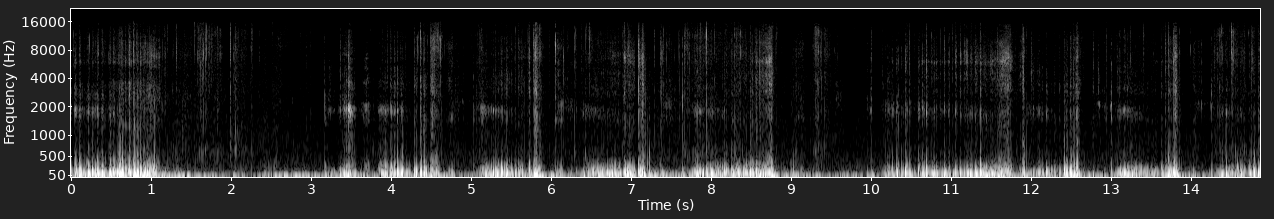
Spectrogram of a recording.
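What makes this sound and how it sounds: A metal blade scrapes and carves shavings off a hand-held, dry, solid cream-white rectangular soap bar with a gold edge. The result is a steady run of low, crunchy scraping and crackling strokes that swell and fade over and over.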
